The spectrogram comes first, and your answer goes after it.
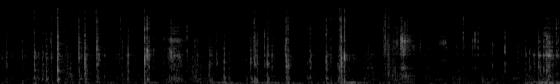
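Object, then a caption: Bar of soap scraped with a blade. A solid green-and-white striped bar of dry soap is held in the hand and scraped into chips with a utility knife blade. It makes a rapid run of short, dry, crackling scrapes that are bright and crisp, with almost no low end and no ring after each stroke.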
